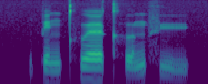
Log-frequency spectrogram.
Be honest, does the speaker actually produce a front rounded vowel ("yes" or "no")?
yes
